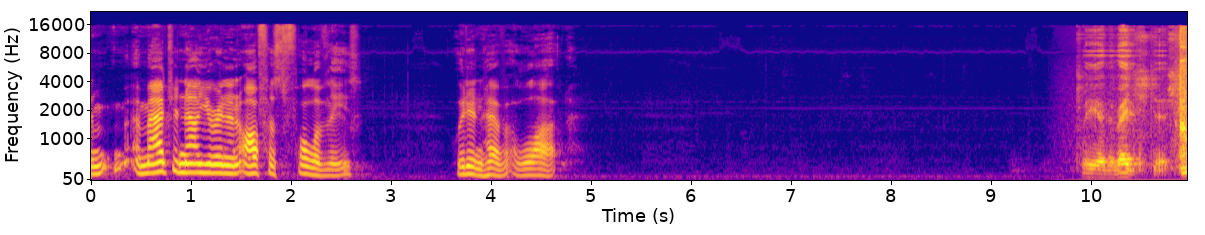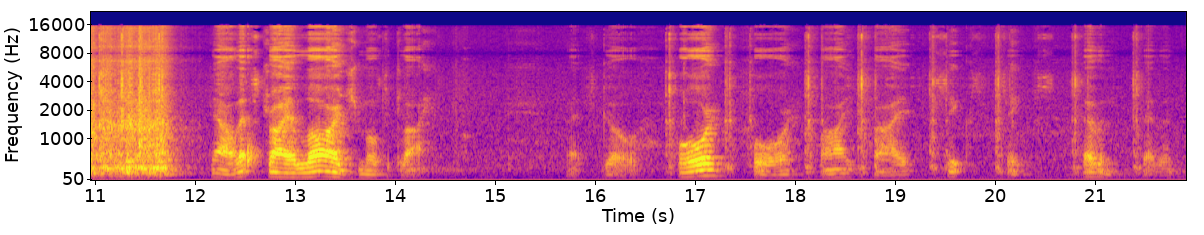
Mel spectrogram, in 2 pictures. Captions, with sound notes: Imagine now you're in an office full of these, we didn't have a lot. - [Voiceover] Clear the registers. (loud clacking noise) Now let's try a large multiply. Let's go Four, four. (keys clacking) Five, five. Six, six. Seven, seven.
